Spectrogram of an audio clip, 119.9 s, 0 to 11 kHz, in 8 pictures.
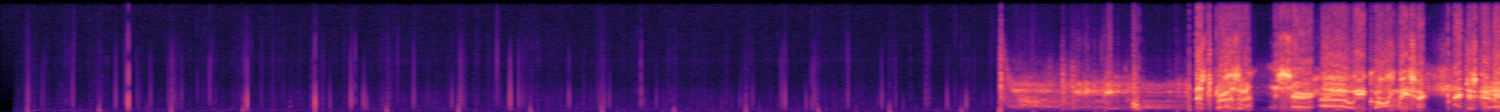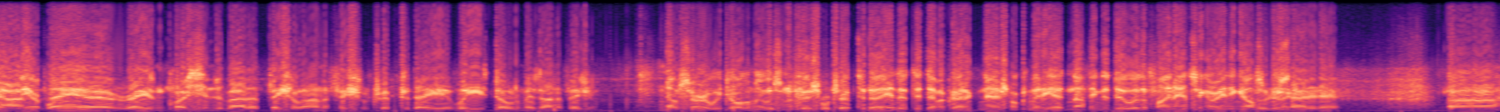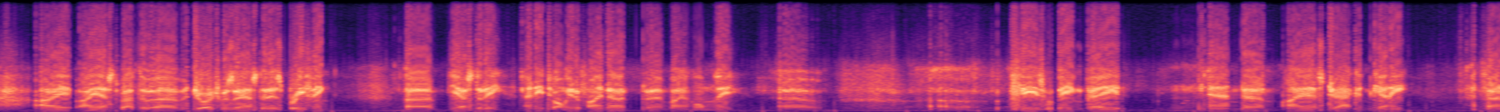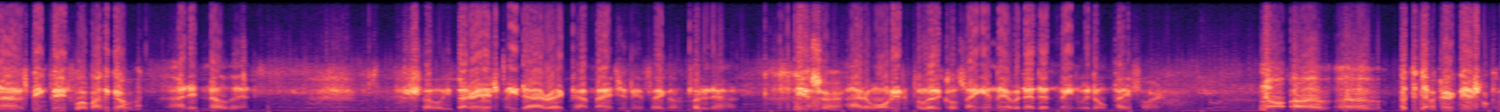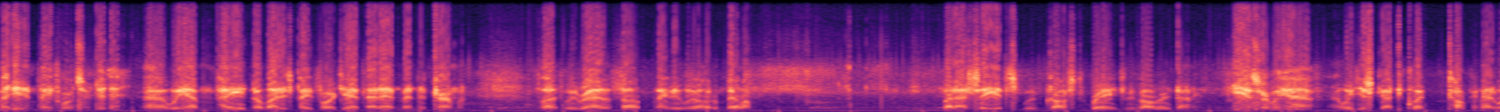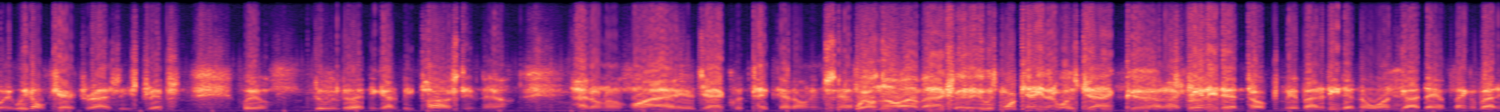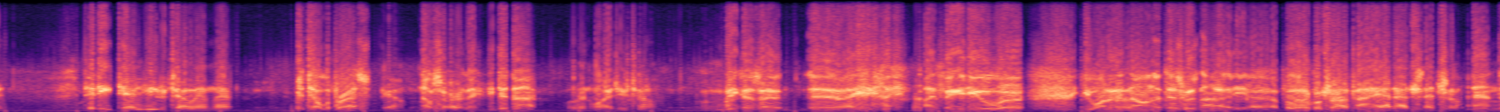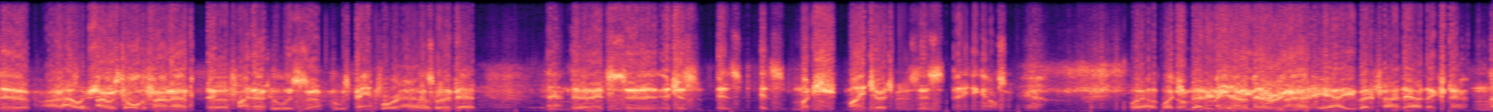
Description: Conversation with MAC KILDUFF, September 15, 1964
Secret White House Tapes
